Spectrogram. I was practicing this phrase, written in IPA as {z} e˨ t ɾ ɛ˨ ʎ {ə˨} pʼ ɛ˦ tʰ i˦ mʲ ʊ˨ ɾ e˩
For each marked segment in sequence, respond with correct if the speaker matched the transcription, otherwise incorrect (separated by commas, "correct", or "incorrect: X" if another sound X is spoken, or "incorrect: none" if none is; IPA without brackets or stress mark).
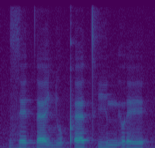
correct, incorrect: ʊ˨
